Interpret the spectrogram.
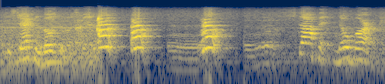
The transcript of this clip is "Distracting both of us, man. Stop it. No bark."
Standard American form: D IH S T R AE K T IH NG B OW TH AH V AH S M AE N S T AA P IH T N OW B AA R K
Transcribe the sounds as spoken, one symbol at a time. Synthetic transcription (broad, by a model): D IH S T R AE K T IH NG B OW TH AH V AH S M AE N S T AA P IH T N OW B AA R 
